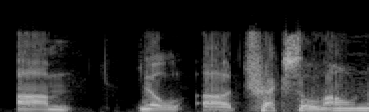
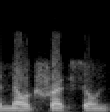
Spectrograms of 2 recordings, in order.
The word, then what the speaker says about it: naltrexone: Now, of course, I've heard of the drug, naltrexone, or is that how you pronounce it?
